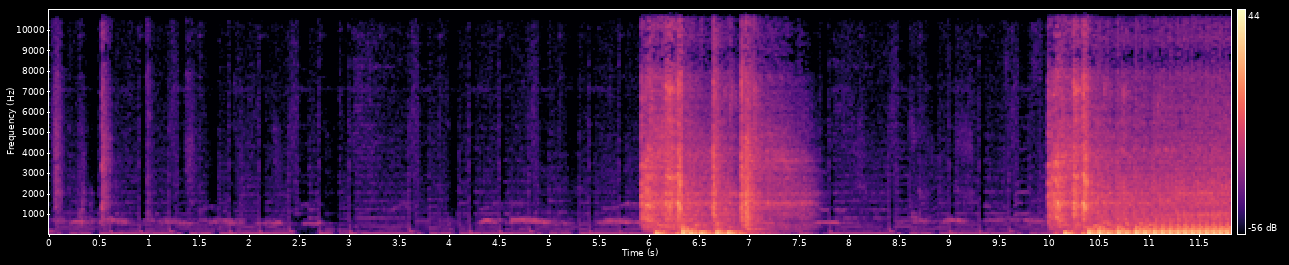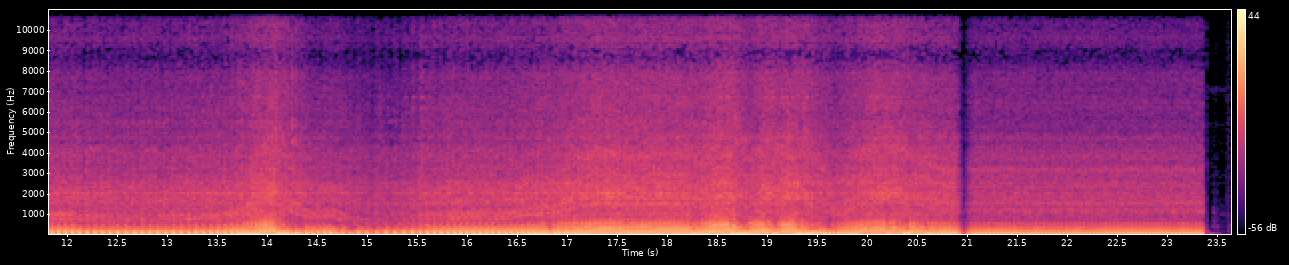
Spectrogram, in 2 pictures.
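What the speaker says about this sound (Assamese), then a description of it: "তাৰ আগতে বাইকখন এবাৰ ষ্টাৰ্ট কৰি চাই লওঁ ষ্টাৰ্ট হয় না নহয়" After a short cranking burst, a Mahindra Mojo motorcycle engine starts and settles into a loud, steady idle nearby that runs for over ten seconds.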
